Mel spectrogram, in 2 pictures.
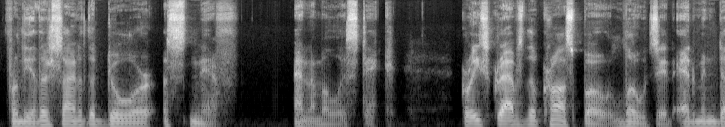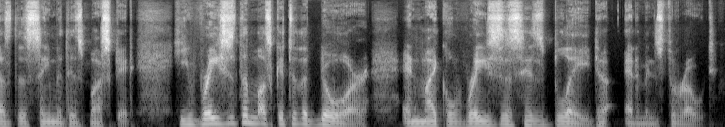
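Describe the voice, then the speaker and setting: A man narrates a film script with a deep, raspy voice. His intonation swings widely through short, suspenseful phrases and dramatic pauses. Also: sing-song, a little mellow, no room sound, clean studio sound. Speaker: narrator reading stage directions.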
